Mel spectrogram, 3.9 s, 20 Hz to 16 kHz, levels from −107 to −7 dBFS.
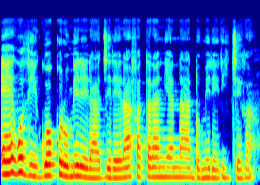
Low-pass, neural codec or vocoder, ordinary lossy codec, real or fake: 10.8 kHz; none; none; real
